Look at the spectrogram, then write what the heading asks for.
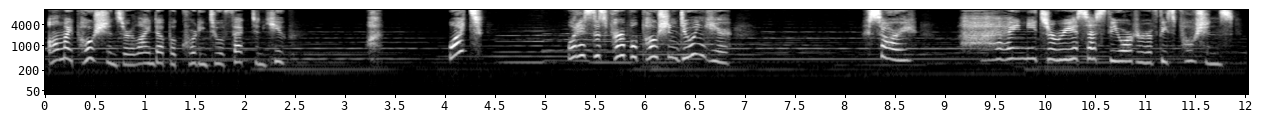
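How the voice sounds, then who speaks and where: A bookish young female alchemist for a video game. Her voice is high and girlish, with a shy, earnest, awkward way of choosing careful, formal words. Music plays behind her. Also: unhurried, pauses often. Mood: flustered. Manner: hesitant, precise, formal wording. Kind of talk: video game character voice lines.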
